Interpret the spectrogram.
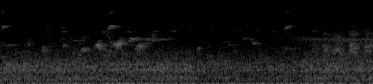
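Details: Captive calandra lark delivering a rapid, uneven chatter of high chirps and short warbled notes throughout, set against a steady hiss.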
